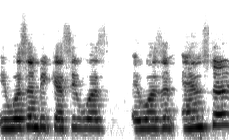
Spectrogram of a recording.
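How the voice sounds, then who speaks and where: Here a woman speaks with a Spanish accent at a high pitch. Her tone is bright and sharp, and her pace is moderate. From Mexico (Matamoros). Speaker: teacher. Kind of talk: online panel discussion.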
